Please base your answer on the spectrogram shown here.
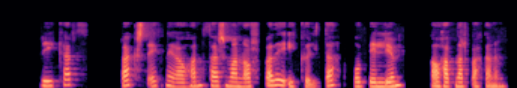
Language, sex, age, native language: Icelandic, female, 40-49, Icelandic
